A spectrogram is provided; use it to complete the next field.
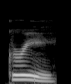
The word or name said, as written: gris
